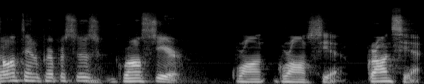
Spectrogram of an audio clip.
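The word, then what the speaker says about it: Grandsir: internal purposes grassier grant grant sia grant right here like the r is silent it's just don't try to roll it don't worry about it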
